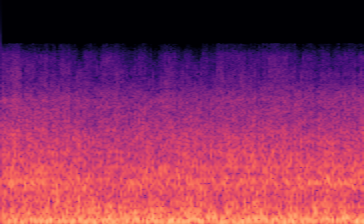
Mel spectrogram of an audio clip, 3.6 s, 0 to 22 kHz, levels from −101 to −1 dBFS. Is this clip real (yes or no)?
no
